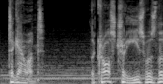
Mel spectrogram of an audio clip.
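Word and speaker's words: topgallant: cross trees which secured the top Gallant Mast pronounced to Gallant the cross trees was the lookout's position there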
